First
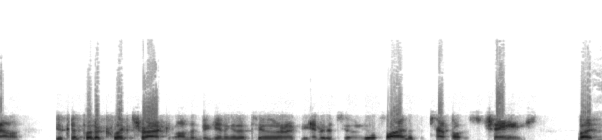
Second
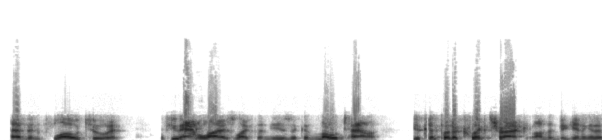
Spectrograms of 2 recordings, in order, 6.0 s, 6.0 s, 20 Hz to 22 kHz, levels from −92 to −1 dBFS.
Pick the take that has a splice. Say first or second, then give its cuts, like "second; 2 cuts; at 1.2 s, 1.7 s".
second; 1 cut; at 1.3 s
